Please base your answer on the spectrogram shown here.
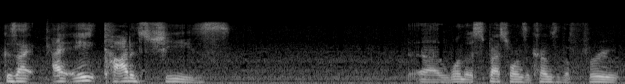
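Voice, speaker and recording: A man's voice: mid-range voice, measured pace, darkish tone. A man hosting a casual podcast chat, rambling and joking and laughing often. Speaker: podcast host. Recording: muffled lo-fi recording with faint noise.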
